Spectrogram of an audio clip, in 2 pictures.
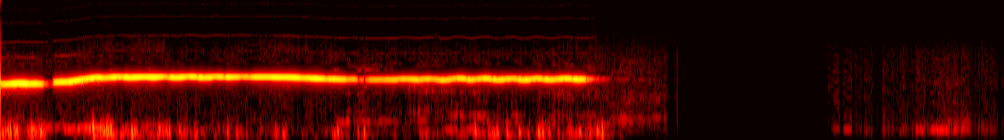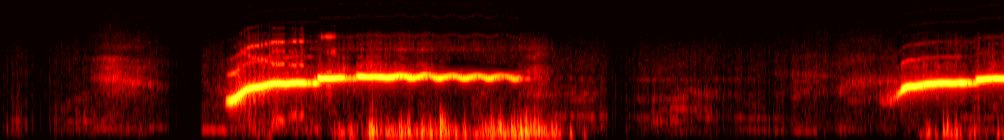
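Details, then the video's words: Trained cockatiel imitating the whistled melody of Wind of Change by Scorpions. Long, steady, pure whistled notes last two to three seconds each, with quiet gaps between them. Each phrase opens with an upward slide. Faint low rustling accompanies the notes. "Cockatiel singing the whistle of the song Wind of Change by Scorpions"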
